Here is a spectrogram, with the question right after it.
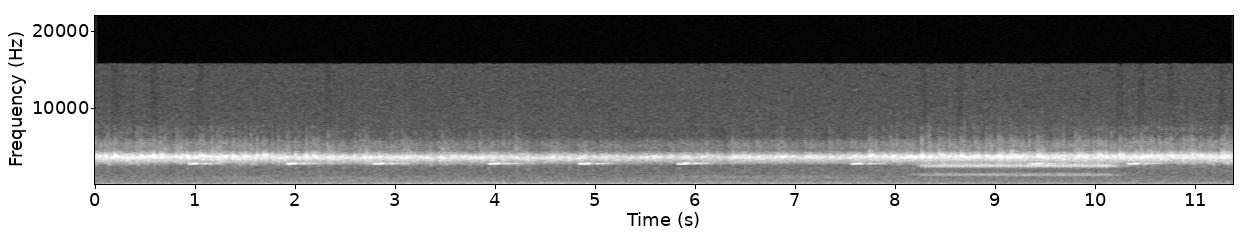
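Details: Tree frogs at night in the North Carolina backwoods: short clipped notes repeat roughly every second over an unbroken high-pitched chorus, then one prolonged tonal call sounds late in the clip.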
